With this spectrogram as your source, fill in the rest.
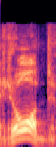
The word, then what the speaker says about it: råd: So here you will see that we will need to say råd, or else it sounds for advice, or else it sounds like we say raw, right?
